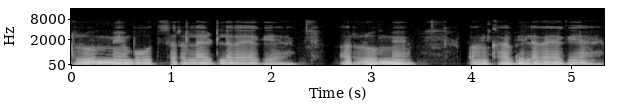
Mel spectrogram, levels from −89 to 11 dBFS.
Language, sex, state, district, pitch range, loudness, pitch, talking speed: Hindi, male, Jharkhand, Palamu, 90-95 Hz, -16 LUFS, 90 Hz, 180 wpm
